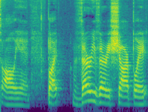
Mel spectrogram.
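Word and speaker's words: Olean: York I believe it's all e Ann as it's pronounced my New York brethren can correct me on that if I'm wrong I believe it's all in but very very sharp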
